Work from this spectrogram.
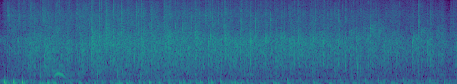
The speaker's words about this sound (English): Thank you so much. Let's get another round of applause for our panelists.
